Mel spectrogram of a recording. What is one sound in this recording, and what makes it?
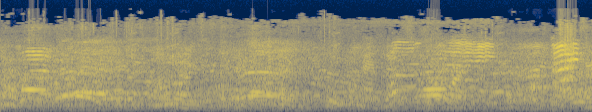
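People in a crowd cheer and whoop with excitement.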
